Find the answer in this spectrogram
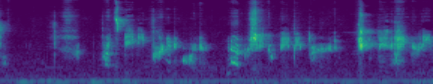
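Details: Male pet parakeet chattering and mumbling while practising new sayings indoors: rapid, scratchy, high-pitched speech-like syllables in bursts, with brief pauses and clicks.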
